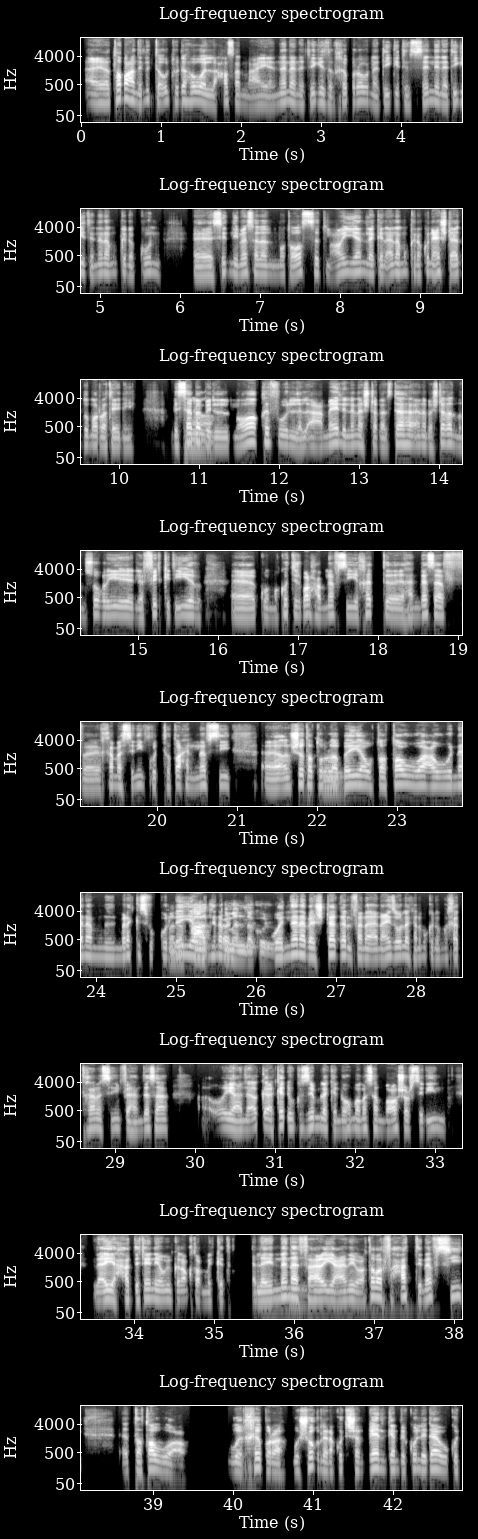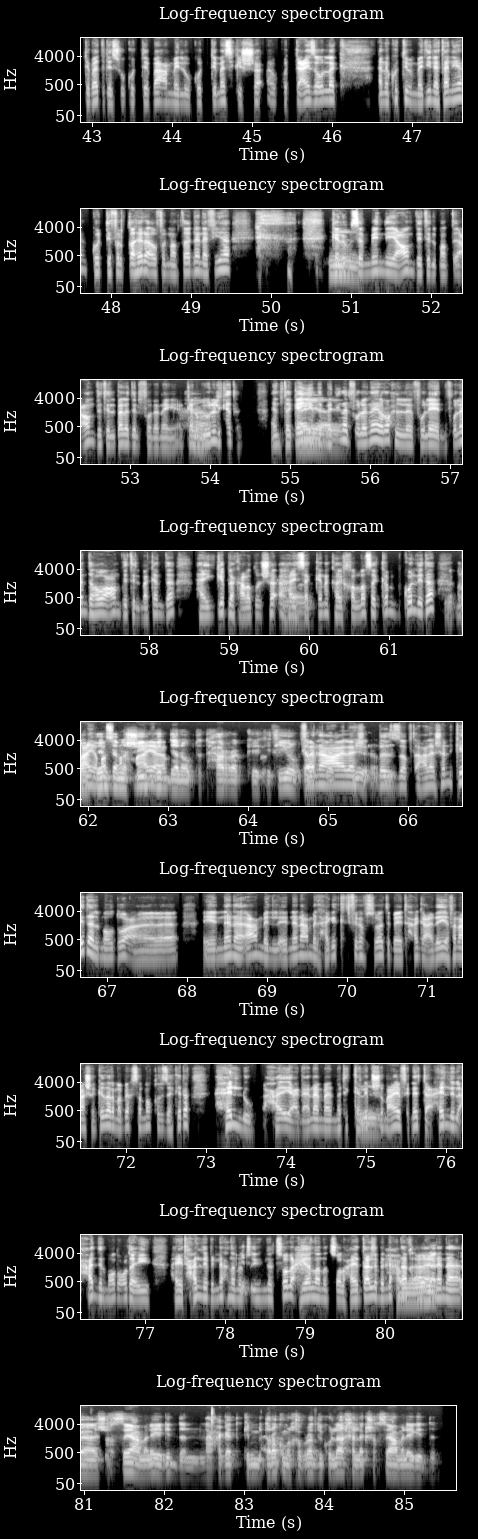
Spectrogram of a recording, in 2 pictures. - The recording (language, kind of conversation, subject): Arabic, podcast, إيه طريقتك عشان تقلّل التفكير الزيادة؟
- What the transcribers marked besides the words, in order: chuckle; chuckle; unintelligible speech; tapping; unintelligible speech; tsk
